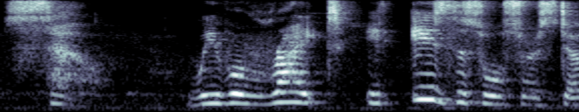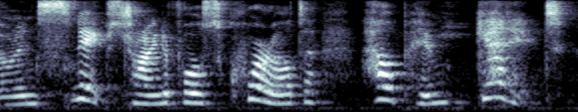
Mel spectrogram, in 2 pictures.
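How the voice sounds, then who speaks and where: Lady doing an earnest kid hero from a storybook, bit higher, breathless and urgent. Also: a little slow, lightly acted.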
